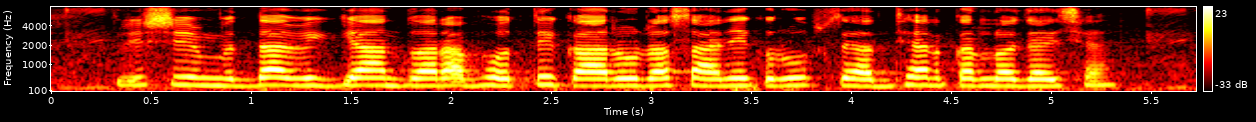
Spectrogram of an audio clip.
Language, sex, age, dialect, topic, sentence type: Maithili, female, 18-24, Angika, agriculture, statement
